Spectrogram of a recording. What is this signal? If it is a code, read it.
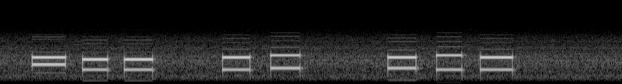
DTMF, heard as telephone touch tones, dialled by hand, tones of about 300 ms. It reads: 011 26 532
